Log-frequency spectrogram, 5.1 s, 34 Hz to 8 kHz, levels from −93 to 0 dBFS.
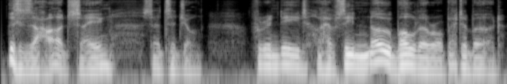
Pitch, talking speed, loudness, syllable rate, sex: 95 Hz, 200 wpm, -18 LUFS, 4.9 syllables/s, male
